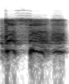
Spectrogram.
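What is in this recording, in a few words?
bailout mood med, speech japanese; War Thunder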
